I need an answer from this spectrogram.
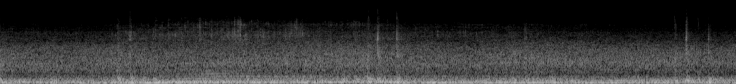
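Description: Freight cars rolling away along the track: a steady low rumble of steel wheels on rail, with a few faint clicks.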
